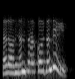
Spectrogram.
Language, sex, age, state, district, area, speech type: Odia, female, 18-30, Odisha, Jajpur, rural, conversation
